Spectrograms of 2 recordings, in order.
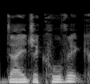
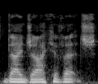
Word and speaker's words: Dijakovic: Dominik Dijakovic, which is the worst way to ever pronounce Dijakovic I've ever heard in my life. NXT, that is an absolute failure on your part. Get that sorted. It's Dijakovic. It rolls off the tongue a lot better than Dijakovic.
